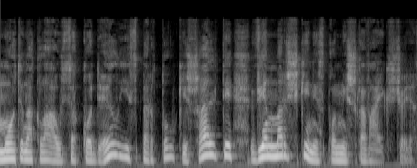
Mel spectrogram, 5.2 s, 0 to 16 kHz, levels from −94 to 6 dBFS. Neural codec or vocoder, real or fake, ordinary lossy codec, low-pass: none; real; MP3, 64 kbps; 10.8 kHz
